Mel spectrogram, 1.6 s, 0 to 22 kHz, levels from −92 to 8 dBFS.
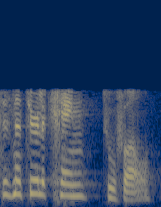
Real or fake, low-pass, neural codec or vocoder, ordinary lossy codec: real; 3.6 kHz; none; none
